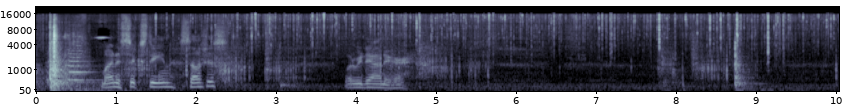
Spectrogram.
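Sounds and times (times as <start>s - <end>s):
burning charcoal crackling and popping: 0.0s - 10.0s.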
